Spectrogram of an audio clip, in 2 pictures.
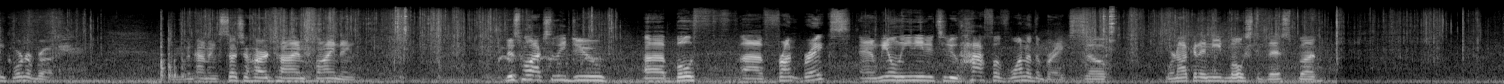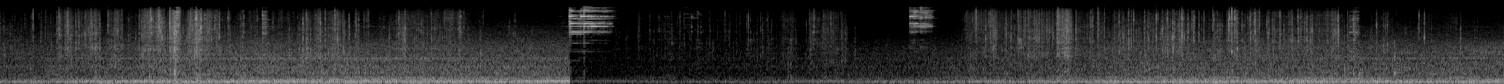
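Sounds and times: plastic bag crinkling: 0.0 - 1.1, 1.8 - 6.2, 10.7 - 19.8, 21.2 - 23.7, 24.6 - 29.5
metal parts clinking: 20.7 - 22.2, 24.1 - 24.4.

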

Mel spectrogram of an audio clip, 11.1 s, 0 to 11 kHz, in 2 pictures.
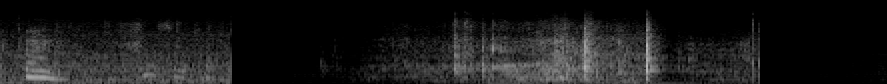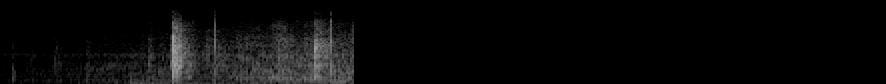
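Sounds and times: skateboard wheels rolling on concrete: 2.0 - 4.8, 5.4 - 7.8.

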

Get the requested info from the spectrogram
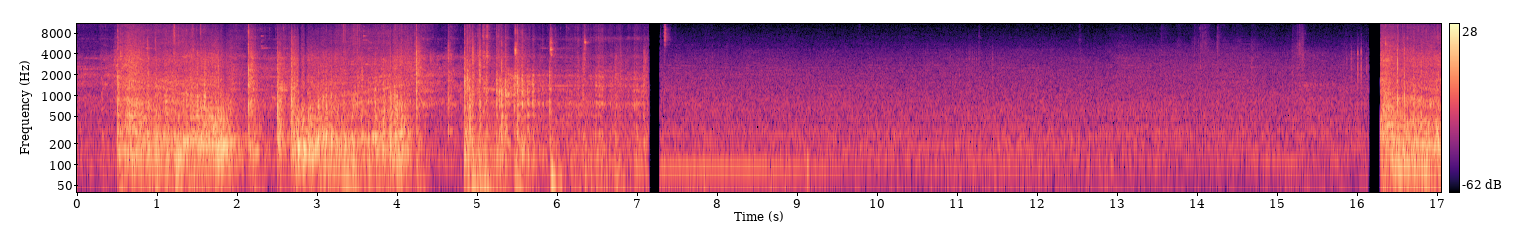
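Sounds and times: skateboard wheels rolling on ramp: 0.3 - 7.2, 16.3 - 17.0.

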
